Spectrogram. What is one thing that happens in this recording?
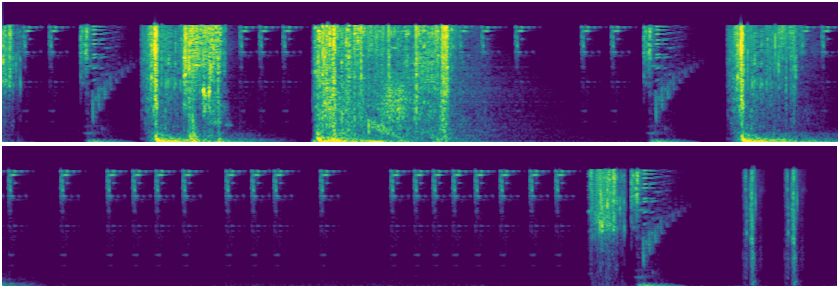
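Short electronic menu clicks tick in quick runs.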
